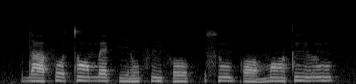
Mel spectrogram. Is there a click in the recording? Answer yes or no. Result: no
